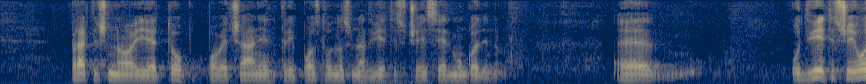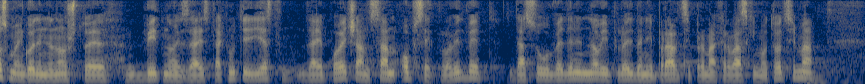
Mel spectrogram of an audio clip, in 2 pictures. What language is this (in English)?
Croatian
